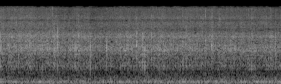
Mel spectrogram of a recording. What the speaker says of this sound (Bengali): গরম তেলে জিরেগুলো যখন লাফালাফি করবে তার মাঝখানে আপনি এর মধ্যে আলুটা দিয়ে দেবেন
